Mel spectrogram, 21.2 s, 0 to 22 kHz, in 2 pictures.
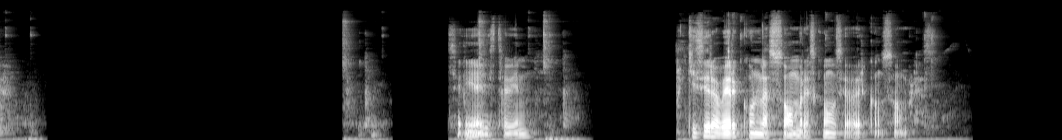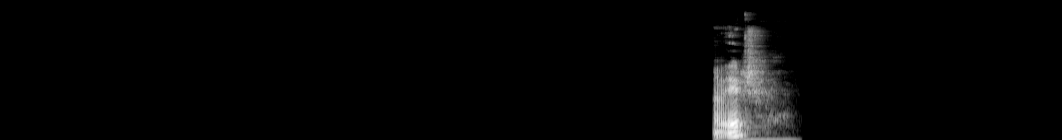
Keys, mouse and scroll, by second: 0.3-3.0 middle drag, 3.0-3.4 scroll down 1, 3.4 shift+middle click, 3.8 middle click, 4.3-4.8 middle drag, 7.3 click, 8.3 click, 9.3 click, 9.9 click, 10.5 click, 10.9 click, 11.6 click, 12.2 middle click, 13.3-16.0 drag, 16.7-17.5 drag, 18.1-20.6 drag, 20.8 scroll up 1.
